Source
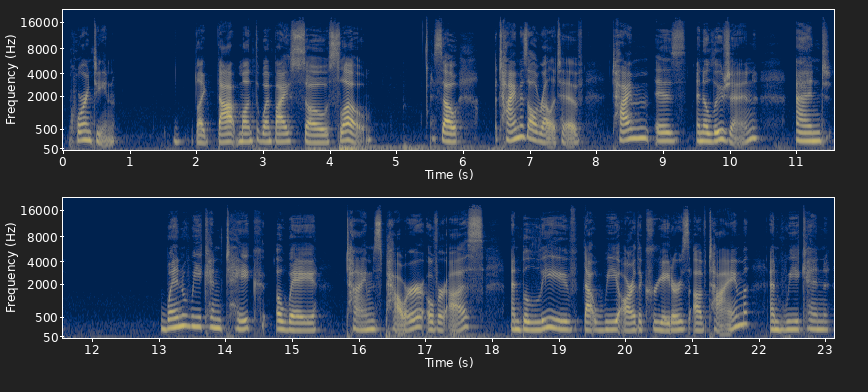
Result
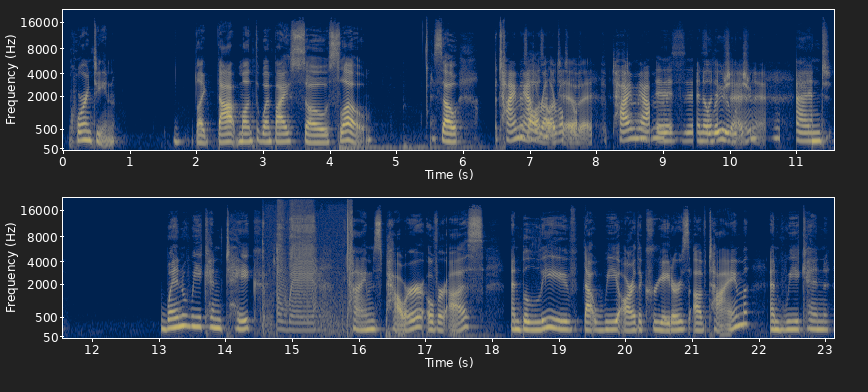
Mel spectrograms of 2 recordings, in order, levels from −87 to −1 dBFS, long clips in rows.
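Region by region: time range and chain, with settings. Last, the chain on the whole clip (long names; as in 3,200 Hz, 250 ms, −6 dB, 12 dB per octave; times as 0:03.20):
0:06.62–0:11.23: delay that plays each chunk backwards 217 ms, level −2 dB + three-way crossover with the lows and the highs turned down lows −13 dB, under 330 Hz, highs −17 dB, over 4,600 Hz
0:14.54–0:15.90: mu-law and A-law mismatch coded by mu + every bin compressed towards the loudest bin 4 to 1
whole clip: high-pass filter 80 Hz 12 dB per octave; noise gate −58 dBFS, range −7 dB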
